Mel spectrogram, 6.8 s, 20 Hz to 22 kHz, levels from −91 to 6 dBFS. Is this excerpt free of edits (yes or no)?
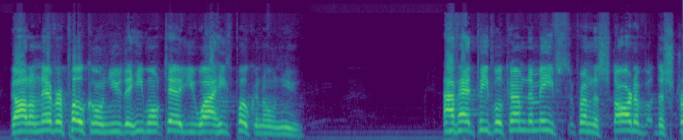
yes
